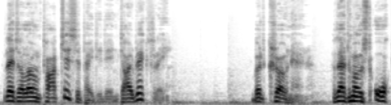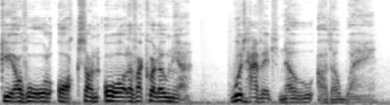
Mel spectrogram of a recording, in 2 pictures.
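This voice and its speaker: A man's voice: mid-range voice, a little mellow. A man narrating a scripted mock-epic fantasy tale in a grandiose, theatrical manner with ornate delivery. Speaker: storyteller, narrator.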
